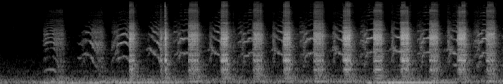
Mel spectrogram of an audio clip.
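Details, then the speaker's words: 2014 Chevrolet Cobalt with a customer complaint of suspension creaking, heard from underneath as the suspension is rocked: rhythmic high-pitched rubbery creaks, about three a second, from worn stabilizer bar bushings, to be replaced. "galera deu PR ouvir aí né pessoal temos aí bucha da barra estabilizadora barulhando"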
